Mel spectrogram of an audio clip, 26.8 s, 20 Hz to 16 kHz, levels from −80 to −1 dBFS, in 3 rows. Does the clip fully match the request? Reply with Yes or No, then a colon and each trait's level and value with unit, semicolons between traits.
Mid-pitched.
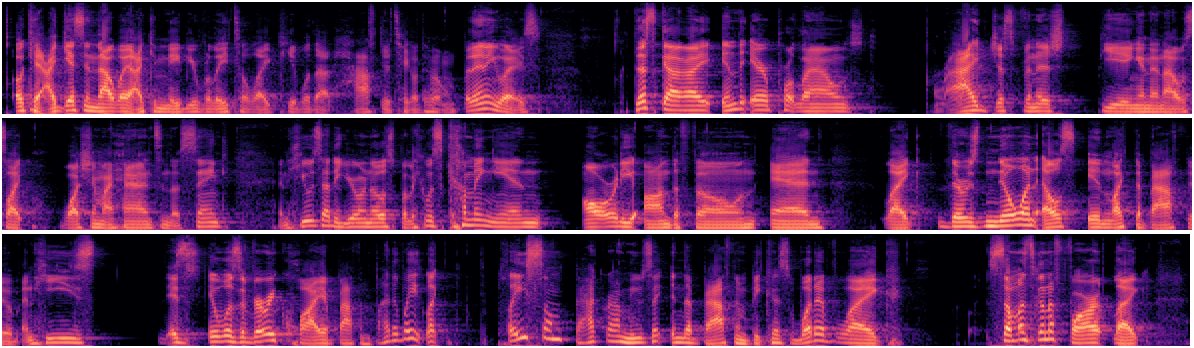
No: low, 120 Hz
